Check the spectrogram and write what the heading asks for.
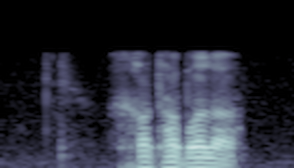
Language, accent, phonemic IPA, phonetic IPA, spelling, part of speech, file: Armenian, Eastern Armenian, /χɑtʰɑbɑˈlɑ/, [χɑtʰɑbɑlɑ́], խաթաբալա, noun, Hy-խաթաբալա.ogg
- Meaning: misfortune, setback, troubles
